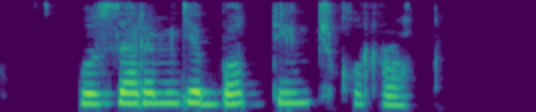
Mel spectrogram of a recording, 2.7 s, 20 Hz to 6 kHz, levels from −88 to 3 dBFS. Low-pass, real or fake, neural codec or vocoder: 5.4 kHz; real; none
